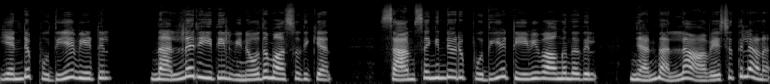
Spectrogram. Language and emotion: Malayalam, happy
